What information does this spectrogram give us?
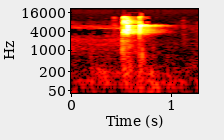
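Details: Two tame lovebirds, a peach-faced and a hybrid, chirping and chatting together; one brief pair of sharp, high chirps, the second a little longer and trailing off, with quiet all around.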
